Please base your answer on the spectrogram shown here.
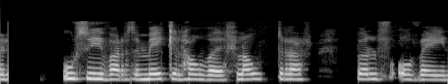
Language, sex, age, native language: Icelandic, male, 13, Icelandic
